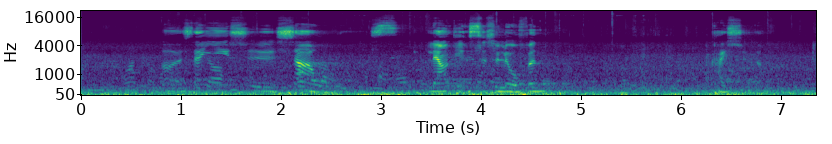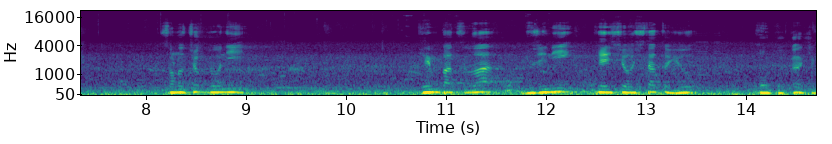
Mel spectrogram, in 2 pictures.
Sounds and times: Speech 0.4 - 5.7
Speech 8.2 - 9.1
Speech 10.8 - 14.7

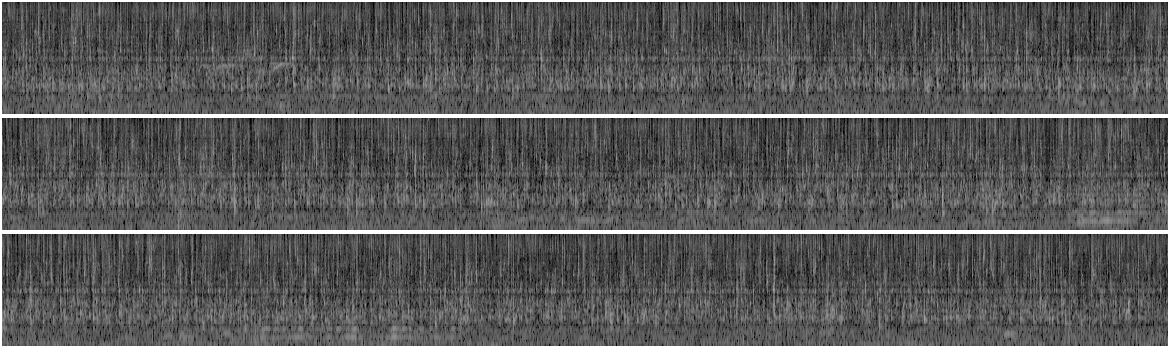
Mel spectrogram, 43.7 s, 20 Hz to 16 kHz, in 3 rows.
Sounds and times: stream 0.0 - 43.7

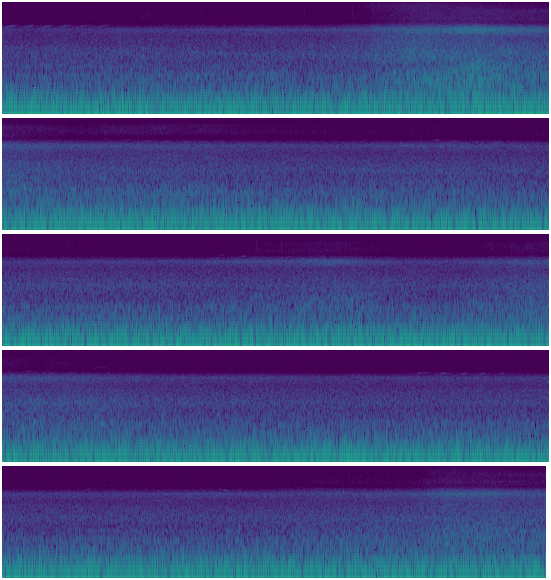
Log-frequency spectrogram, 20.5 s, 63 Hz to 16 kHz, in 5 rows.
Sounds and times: tide 0.0 - 20.4

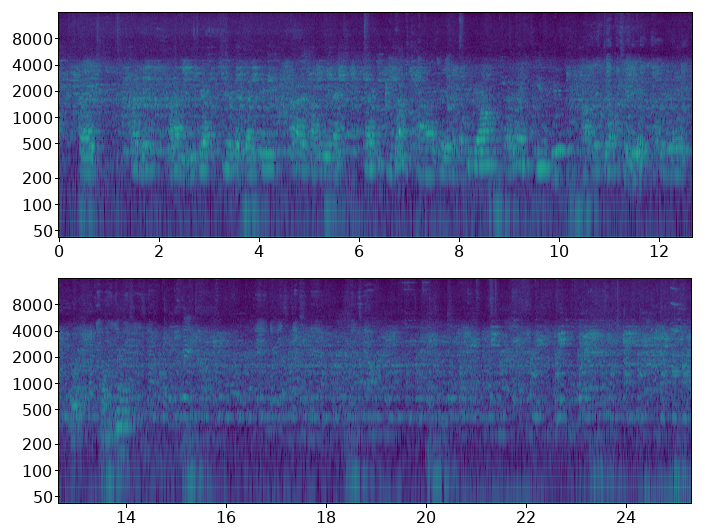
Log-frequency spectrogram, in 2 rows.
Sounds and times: Traffic sound 0.0 - 25.3

